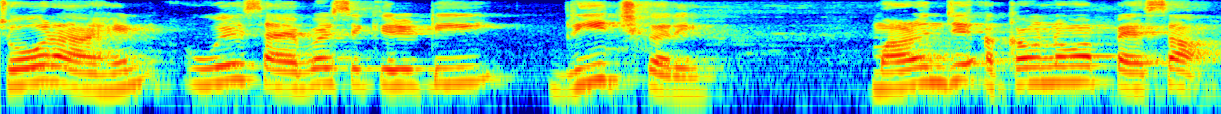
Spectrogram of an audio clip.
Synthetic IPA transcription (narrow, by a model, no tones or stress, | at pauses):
t͡ɕoːɾaːɦɪnɪ̆ʊɦesaːɪbəɾsɪkjuːɾɪʈi | bɾiːd͡ʑkɐɾe | maːɳ̤ʊnɪ̆d͡ʑeːʔɐkaːʊ̃ɳʈmãpɛːsa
